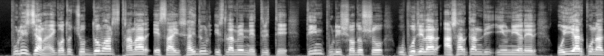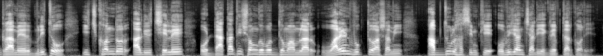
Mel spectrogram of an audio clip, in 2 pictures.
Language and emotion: Bengali, neutral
